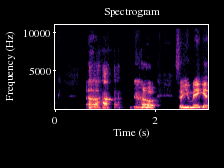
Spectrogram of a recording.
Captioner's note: chuckles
